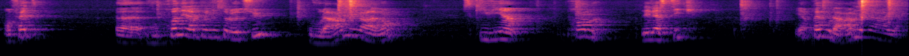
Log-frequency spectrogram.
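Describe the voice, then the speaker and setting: The toy-collector vlogger's high, sing-song voice moves at a moderate pace with frequent pauses as he chattily presents his new toy blasters, hesitant and heavy on fillers. It's recorded indoors on a distant camera mic, with room echo and faint hiss.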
